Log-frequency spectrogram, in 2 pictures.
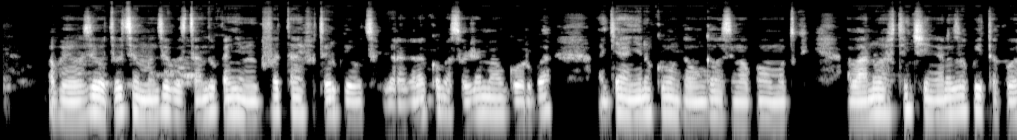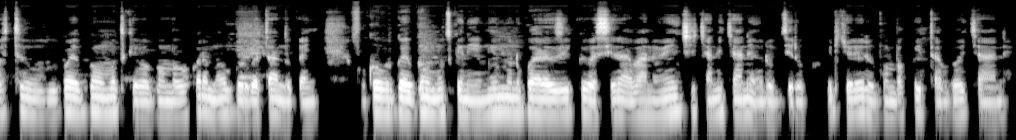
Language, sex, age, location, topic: Kinyarwanda, male, 18-24, Huye, health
